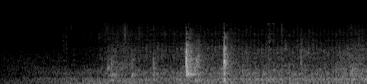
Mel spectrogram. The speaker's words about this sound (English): A car's just driven up.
